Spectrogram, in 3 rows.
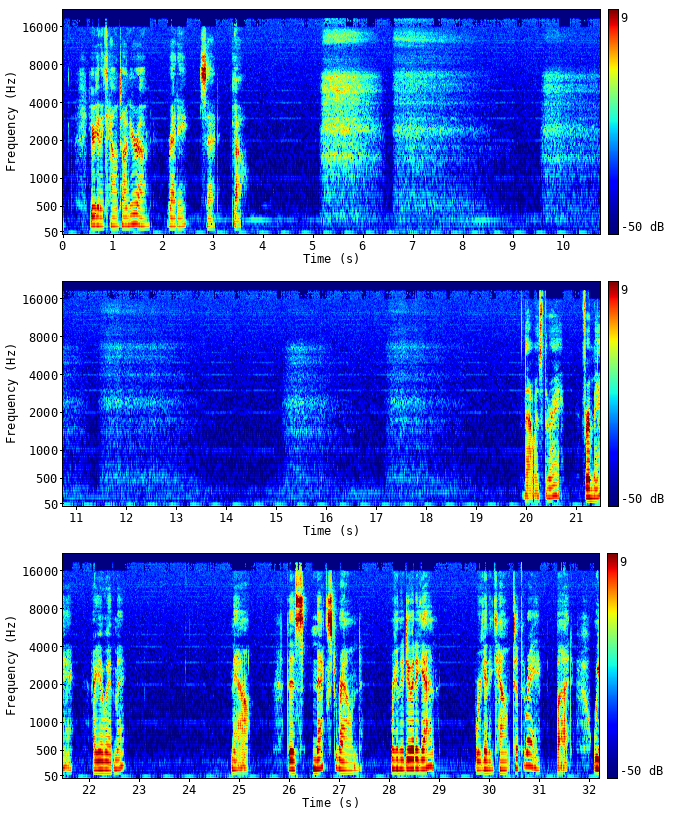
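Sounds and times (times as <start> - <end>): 
speech: 0.4 - 3.6, 20.2 - 22.8, 24.8 - 25.3, 26.0 - 29.0, 29.7 - 32.2
calm natural breathing in and out: 5.1 - 13.9, 15.0 - 19.0.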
